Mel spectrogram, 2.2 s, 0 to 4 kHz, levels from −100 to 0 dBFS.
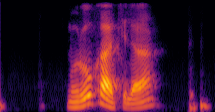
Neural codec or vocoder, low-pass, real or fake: codec, 16 kHz, 4 kbps, X-Codec, WavLM features, trained on Multilingual LibriSpeech; 3.6 kHz; fake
